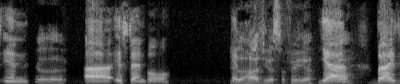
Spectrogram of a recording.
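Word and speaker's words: Hagia Sophia: uh Istanbul you're the Haj of Sophia yeah but you're not supposed to pronounce the h and I can't remember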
